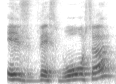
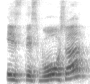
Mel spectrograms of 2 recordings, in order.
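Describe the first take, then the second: First: The th sound is clearly made between the teeth. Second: The th sound blends into the preceding s. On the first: This is the careful, recommended pronunciation. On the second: This is how fast, informal native speech sounds.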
